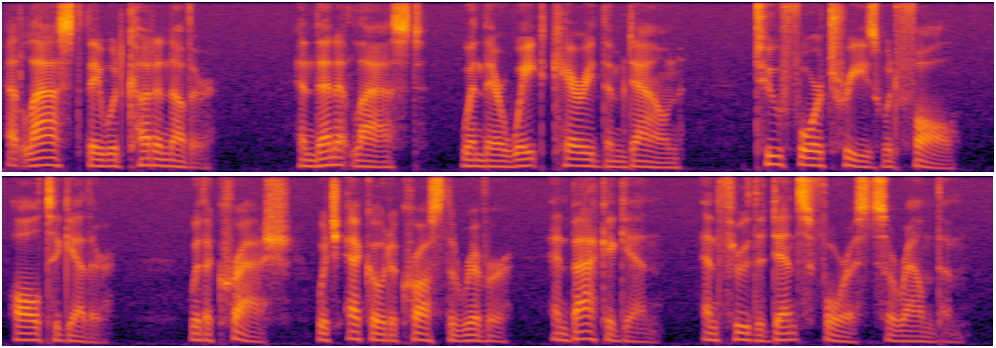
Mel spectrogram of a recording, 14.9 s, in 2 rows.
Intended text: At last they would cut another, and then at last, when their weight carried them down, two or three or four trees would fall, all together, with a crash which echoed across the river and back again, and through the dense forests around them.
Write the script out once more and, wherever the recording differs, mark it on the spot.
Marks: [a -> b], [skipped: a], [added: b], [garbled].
At last they would cut another, and then at last, when their weight carried them down, two [skipped: or three or] four trees would fall, all together, with a crash which echoed across the river and back again, and through the dense forests around them.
